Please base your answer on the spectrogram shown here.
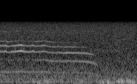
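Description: A ragdoll cat named Charlie lets out a single drawn-out, whiny meow close to the listener, falling slightly in pitch before trailing off into quiet room noise.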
